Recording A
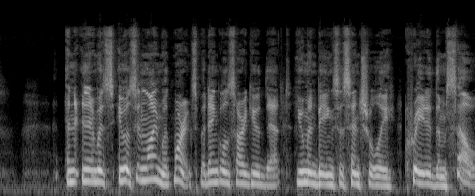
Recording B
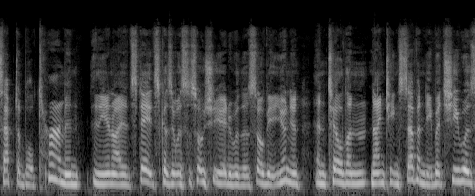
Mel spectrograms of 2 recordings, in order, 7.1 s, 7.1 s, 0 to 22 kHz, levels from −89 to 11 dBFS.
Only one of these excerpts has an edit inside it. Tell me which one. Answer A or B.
B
